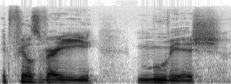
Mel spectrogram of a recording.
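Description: Lower-voiced man, informal and opinionated. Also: steady tone, takes it slowly. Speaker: film podcast co-host. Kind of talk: casual film discussion.

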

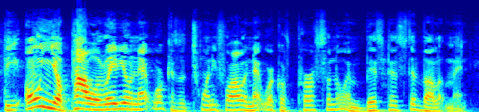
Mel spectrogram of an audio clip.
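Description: A man's voice: fairly high pitch, quick pace, vocal fry, a bit bright. A man co-hosting a radio talk show, speaking in a casual conversational style.

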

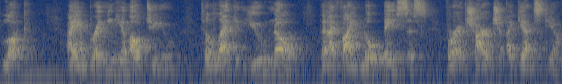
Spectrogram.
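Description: Male reader as Roman governor in scripture drama, troubled but commanding, deliberate, echoey and off-mic. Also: medium pitch, bright, forceful tone, a little hiss or hum. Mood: firm, troubled. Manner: declamatory, emphatic, deliberate. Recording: echoey room, distant microphone.

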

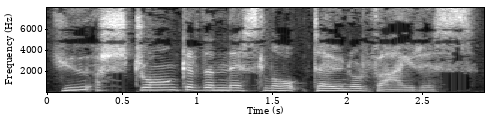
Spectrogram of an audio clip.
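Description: A woman reading personal letters aloud from a script in a measured, earnest way. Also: mid-range voice, mellow. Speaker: volunteer reader.

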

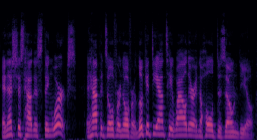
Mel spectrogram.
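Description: Man, boxing podcast host, hoarse voice, emphatic, opinionated, slightly high pitch. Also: animated, a little fast. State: losing his voice. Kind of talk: live call-in podcast talk.

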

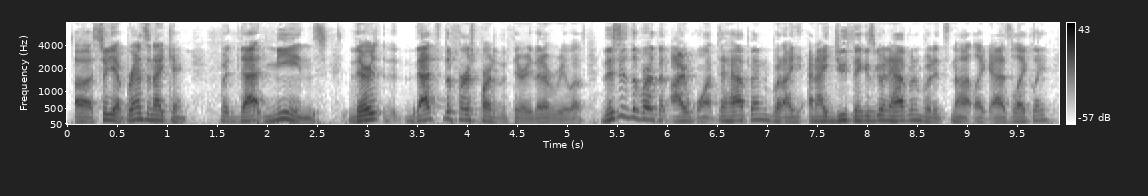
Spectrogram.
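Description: A man co-hosting a podcast, bantering casually like a fan in an excitable, emphatic, sometimes profane way. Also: mid-range voice, quick pace. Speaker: podcast co-host.

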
